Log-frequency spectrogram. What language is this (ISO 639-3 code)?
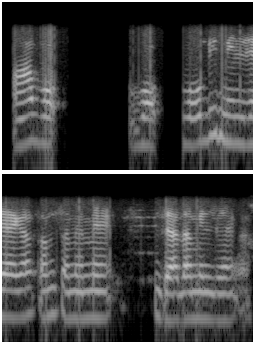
urd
